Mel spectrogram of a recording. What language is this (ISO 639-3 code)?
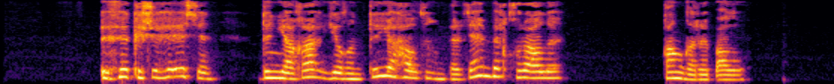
bak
